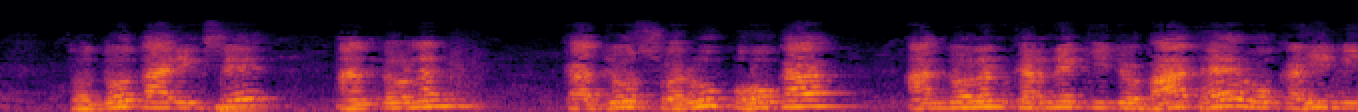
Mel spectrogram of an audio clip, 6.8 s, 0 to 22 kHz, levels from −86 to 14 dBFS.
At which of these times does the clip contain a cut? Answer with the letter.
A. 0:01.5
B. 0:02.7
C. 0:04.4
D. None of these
D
